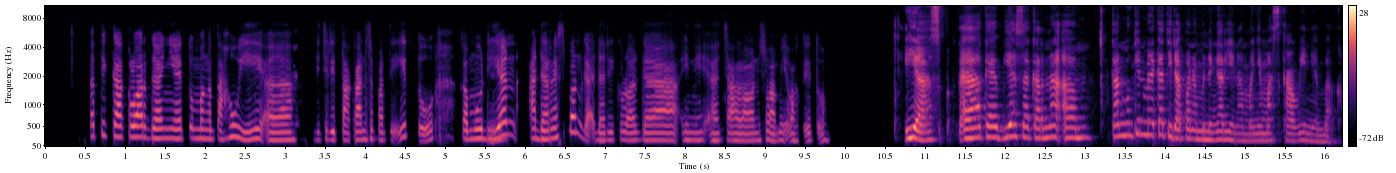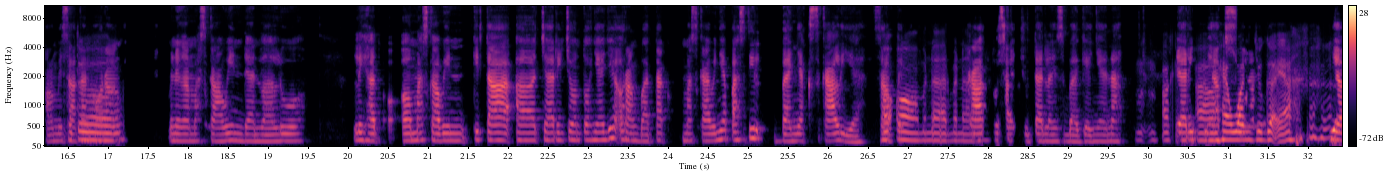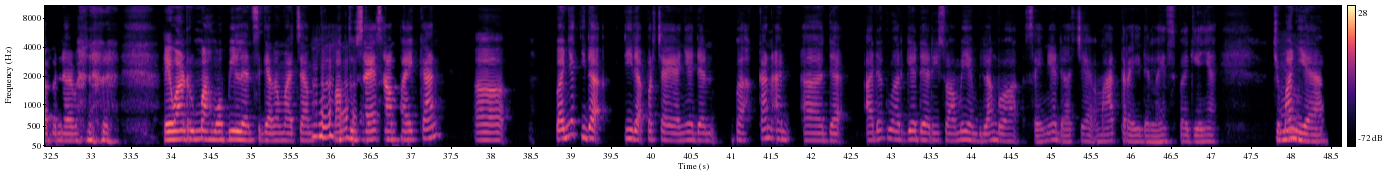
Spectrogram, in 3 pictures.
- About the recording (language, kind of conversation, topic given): Indonesian, podcast, Pernahkah kamu merasa terombang-ambing di antara dua budaya?
- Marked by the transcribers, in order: tsk; laugh; laughing while speaking: "bener bener"; tapping; chuckle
